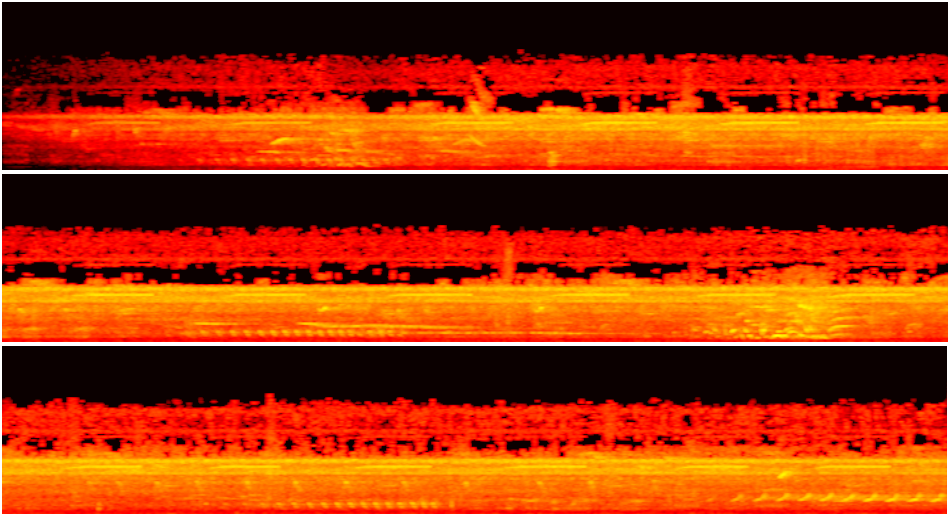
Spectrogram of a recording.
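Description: Outdoor ambience of birdsong: repeated trills and chirps over a steady high hiss, with a louder brief flurry of calls about seventeen seconds in.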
